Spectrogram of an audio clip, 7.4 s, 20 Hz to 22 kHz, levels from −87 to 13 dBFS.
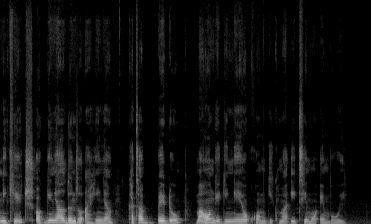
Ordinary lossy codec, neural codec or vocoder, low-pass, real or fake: none; vocoder, 44.1 kHz, 128 mel bands, Pupu-Vocoder; none; fake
